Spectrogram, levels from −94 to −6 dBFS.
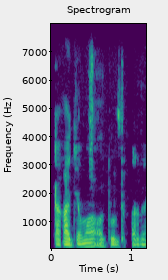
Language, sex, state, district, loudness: Bengali, male, West Bengal, Jhargram, -25 LUFS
